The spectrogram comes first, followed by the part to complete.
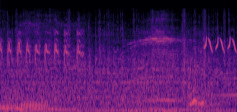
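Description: Cartoon baby birds chirping in a fast, even run of high peeps, about ten a second, which stop a little under halfway through. A soft rushing hiss follows, over quiet background music.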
